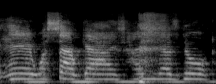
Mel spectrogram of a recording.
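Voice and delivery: high, put-on "Hey, what's up, guys?"; trying too hard to sound cool; fake cool American. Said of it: "si tú te pones a decir". (saludo gringo forzado, agudo y exagerado)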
